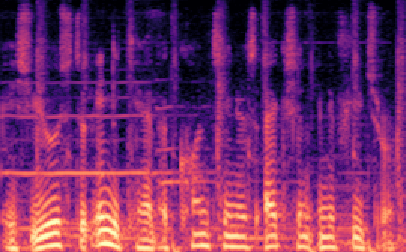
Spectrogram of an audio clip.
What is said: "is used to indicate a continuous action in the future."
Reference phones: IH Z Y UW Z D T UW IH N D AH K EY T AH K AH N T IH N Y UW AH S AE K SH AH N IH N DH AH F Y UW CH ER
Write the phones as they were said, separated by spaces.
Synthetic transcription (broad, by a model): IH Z Y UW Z T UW IH N D AH K EY T AH K AH N T IH N Y UW AH S AE K SH AH N IH N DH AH F Y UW CH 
